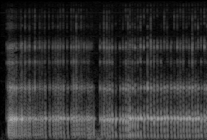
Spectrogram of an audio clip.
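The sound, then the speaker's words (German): A voice imitates the creaking, gravelly rattle of the ghost from the Japanese horror film The Grudge: a long croak of rapid pulses with a brief break about halfway, then continuing. “Das war dieses Geräusch bei The Grudge.”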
